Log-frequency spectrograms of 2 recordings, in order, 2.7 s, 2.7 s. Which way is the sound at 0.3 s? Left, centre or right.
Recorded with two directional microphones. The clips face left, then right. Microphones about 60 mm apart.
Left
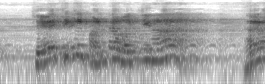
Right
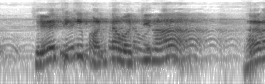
Right.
